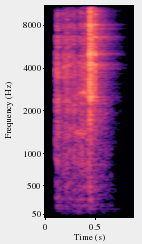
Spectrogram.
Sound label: plate small take slide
